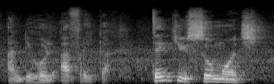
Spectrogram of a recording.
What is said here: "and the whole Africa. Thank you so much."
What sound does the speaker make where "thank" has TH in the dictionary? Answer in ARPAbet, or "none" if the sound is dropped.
T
